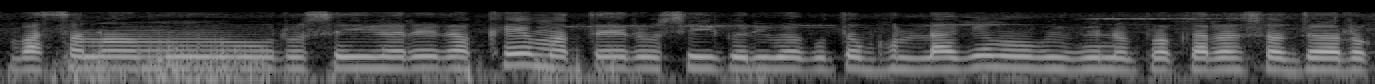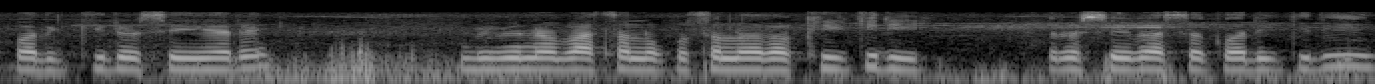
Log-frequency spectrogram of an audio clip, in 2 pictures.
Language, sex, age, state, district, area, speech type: Odia, female, 45-60, Odisha, Puri, urban, spontaneous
